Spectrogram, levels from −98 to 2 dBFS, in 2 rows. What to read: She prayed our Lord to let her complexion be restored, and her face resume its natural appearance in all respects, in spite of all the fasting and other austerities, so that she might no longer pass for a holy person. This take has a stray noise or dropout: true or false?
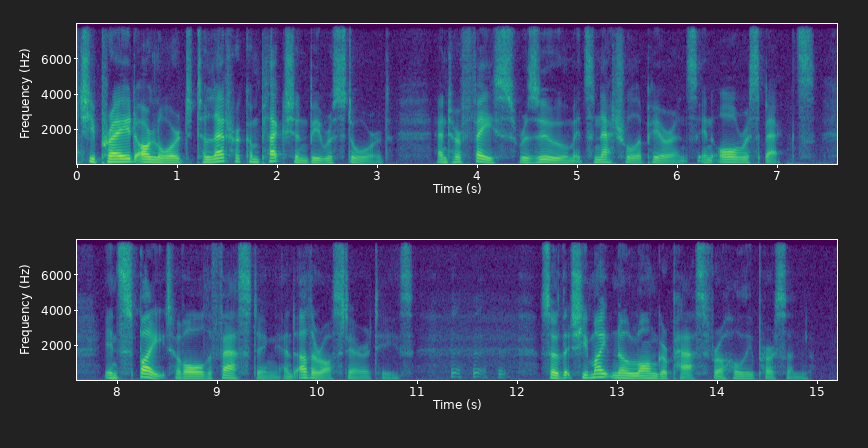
true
